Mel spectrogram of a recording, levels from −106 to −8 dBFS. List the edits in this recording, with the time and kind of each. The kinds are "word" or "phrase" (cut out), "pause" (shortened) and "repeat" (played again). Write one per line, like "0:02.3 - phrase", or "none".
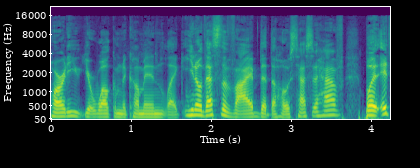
none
